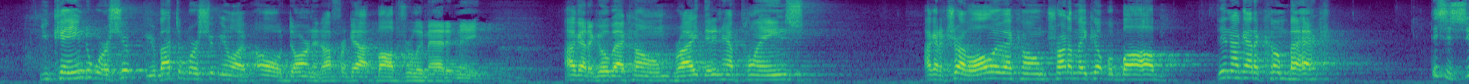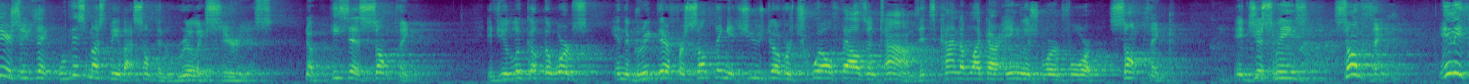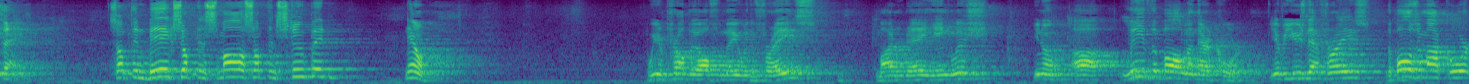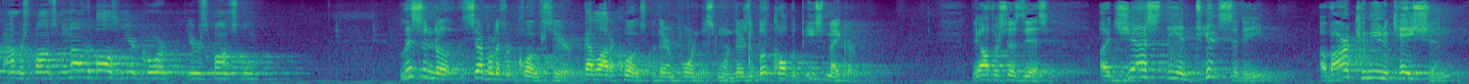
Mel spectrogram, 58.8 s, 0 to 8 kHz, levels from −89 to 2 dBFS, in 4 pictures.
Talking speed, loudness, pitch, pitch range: 180 wpm, -18 LUFS, 210 Hz, 170-245 Hz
